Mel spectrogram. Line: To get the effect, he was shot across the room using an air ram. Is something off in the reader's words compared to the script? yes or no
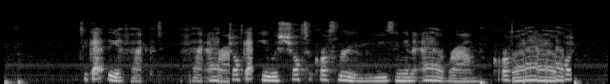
yes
